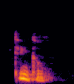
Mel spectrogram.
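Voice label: "tinkle", British English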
